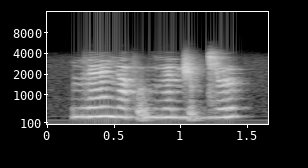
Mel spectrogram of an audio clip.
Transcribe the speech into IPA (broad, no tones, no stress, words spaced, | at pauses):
nzɛ̃ːjã fo̰wŋɡɛ̃nd͡ʒo̰b d͡ʑɵ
